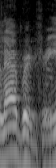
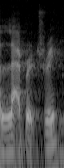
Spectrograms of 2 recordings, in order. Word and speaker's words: laboratory: What is a laboratory? A laboratory is a place where we do experiments. Ah, a laboratory. Laboratory. Do you go to the lavatory?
